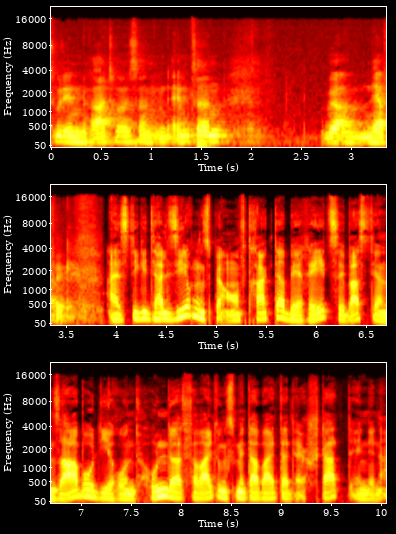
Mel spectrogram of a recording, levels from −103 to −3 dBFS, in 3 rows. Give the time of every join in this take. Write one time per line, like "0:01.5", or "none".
0:03.9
